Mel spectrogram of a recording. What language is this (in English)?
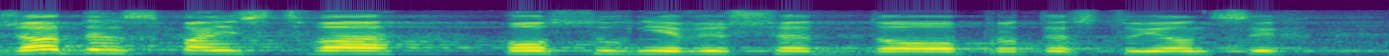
Polish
